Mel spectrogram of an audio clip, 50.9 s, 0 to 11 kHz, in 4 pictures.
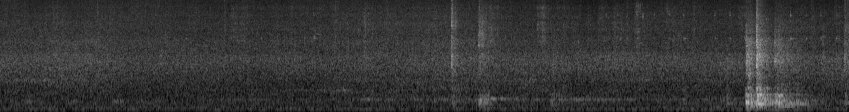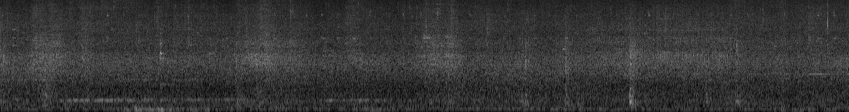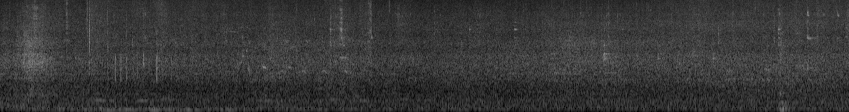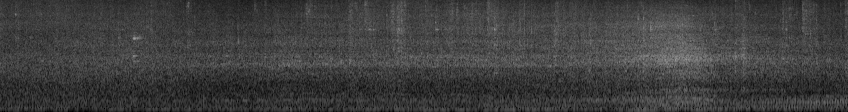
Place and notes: Brighton Marina, East Sussex, UK - Brighton Marina
light wind, fisherman working nearby. recorded on olympus ls11 with em272 clippy external mics.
